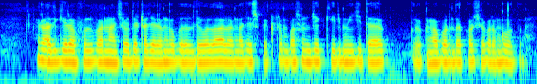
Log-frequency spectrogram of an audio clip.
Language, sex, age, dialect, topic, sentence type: Marathi, male, 31-35, Varhadi, agriculture, statement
